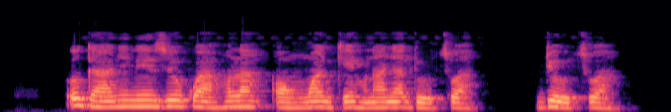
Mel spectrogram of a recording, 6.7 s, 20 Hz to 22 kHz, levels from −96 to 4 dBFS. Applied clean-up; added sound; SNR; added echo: neural mask model Resemble Enhance denoiser.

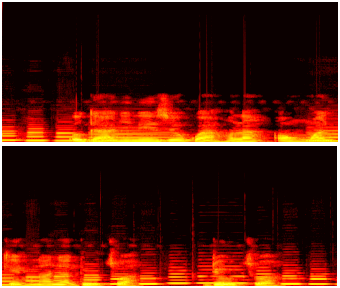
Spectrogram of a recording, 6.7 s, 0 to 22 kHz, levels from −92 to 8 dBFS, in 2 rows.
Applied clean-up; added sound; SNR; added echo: none; Wind instrument, woodwind instrument; 4 dB; none.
